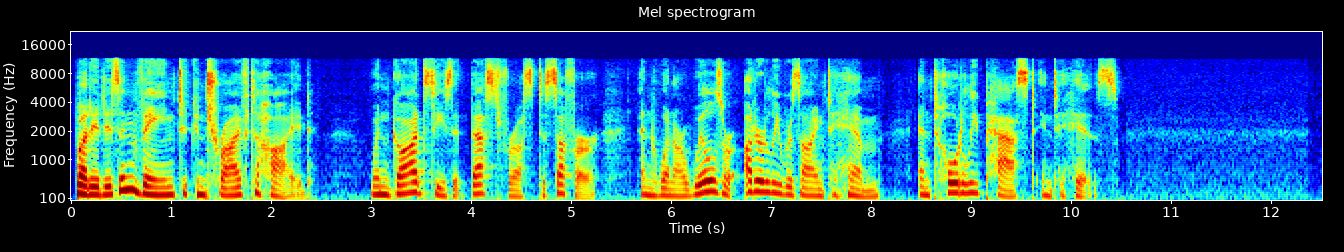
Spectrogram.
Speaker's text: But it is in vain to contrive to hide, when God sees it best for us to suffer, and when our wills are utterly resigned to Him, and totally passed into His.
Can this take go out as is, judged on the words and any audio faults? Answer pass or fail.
pass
